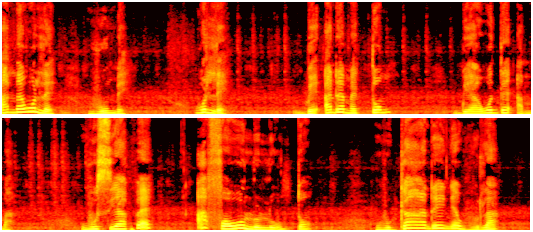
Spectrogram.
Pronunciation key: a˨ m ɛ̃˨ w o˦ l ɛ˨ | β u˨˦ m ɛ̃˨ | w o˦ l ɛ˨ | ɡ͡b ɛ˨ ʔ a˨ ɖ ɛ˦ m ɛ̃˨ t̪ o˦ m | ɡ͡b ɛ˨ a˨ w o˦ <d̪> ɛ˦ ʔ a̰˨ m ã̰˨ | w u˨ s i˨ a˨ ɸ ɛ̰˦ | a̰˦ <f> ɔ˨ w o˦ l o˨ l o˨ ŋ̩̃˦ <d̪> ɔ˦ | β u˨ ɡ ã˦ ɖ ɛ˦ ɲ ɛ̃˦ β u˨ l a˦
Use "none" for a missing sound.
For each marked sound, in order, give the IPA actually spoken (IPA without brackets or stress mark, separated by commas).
d̪, f, t̪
